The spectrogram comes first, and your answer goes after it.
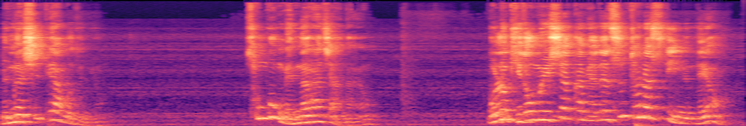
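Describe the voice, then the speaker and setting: A man's voice: high-pitched, huge pitch swings, brisk, pauses often, mellow. A male pastor preaching a sermon to a youth service, keeping the crowd engaged by asking them questions and answering them himself. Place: worship hall. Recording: echoey room, voice picked up from a distance, faint background noise.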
